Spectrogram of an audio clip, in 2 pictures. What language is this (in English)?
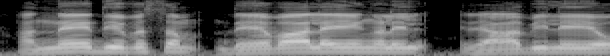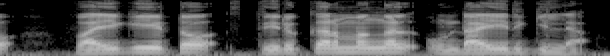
Malayalam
